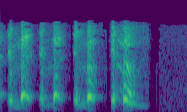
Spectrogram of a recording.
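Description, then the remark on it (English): A quick run of about five harsh coughs from one person on a call, fairly loud, bunched within a second and a half before falling silent. “Sorry, everybody, I had a cough.”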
